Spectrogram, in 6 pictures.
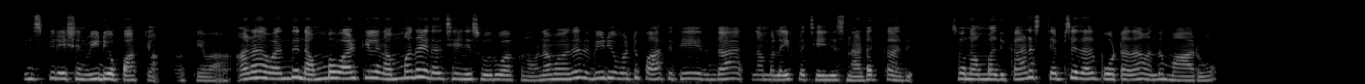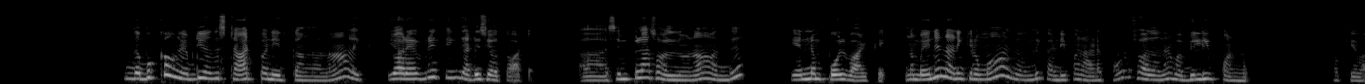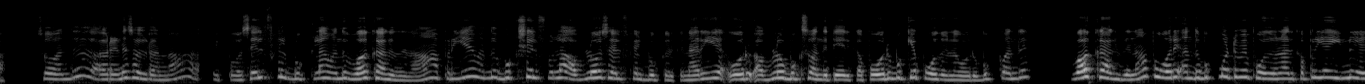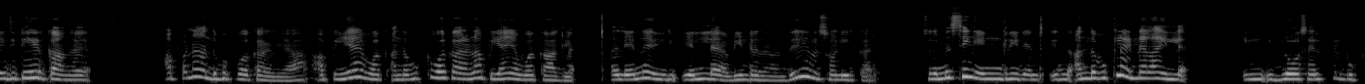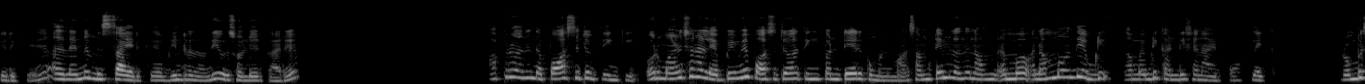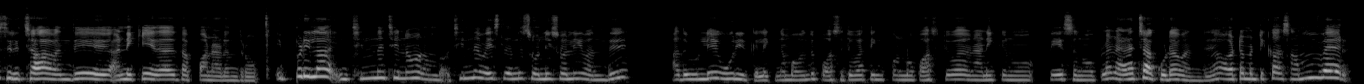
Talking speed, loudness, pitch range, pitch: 165 wpm, -34 LUFS, 220-275 Hz, 245 Hz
